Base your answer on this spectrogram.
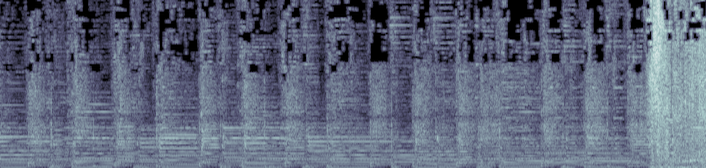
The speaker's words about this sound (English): Explosions.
